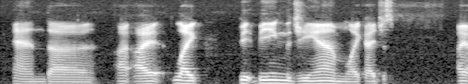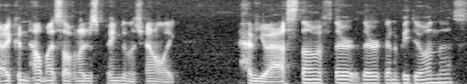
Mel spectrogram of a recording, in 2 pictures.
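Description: At a fairly quick pace, a man talks in an ordinary speaking voice, fairly low in pitch with ordinary pitch variation. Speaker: campaign organizer and gamer. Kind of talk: casual chat, livestream. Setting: livestream with chat.

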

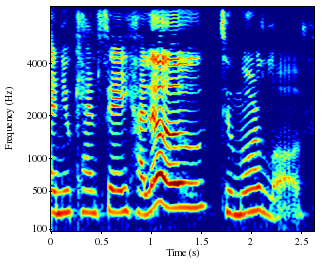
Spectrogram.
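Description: A woman with a non-native accent speaks at a very slow pace. Her voice is high, with ordinary pitch variation. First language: not English. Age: 20s. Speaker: motivational podcaster. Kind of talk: motivational monologue.

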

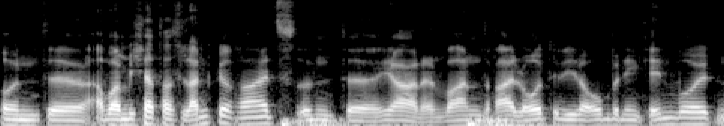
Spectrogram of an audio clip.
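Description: In a normal speaking voice, a man talks fairly quickly, his fairly low pitch held to a fairly even intonation. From Lower Saxony, Germany (Pattensen near Hanover). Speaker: local politician and volunteer firefighter. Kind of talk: casual interview. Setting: outdoors in a garden.

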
